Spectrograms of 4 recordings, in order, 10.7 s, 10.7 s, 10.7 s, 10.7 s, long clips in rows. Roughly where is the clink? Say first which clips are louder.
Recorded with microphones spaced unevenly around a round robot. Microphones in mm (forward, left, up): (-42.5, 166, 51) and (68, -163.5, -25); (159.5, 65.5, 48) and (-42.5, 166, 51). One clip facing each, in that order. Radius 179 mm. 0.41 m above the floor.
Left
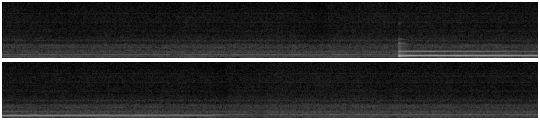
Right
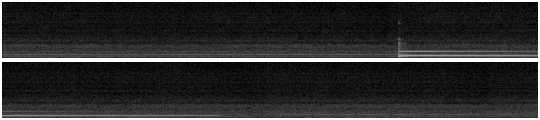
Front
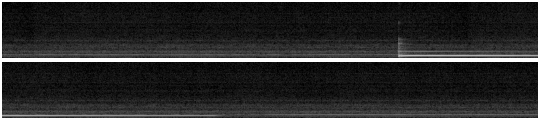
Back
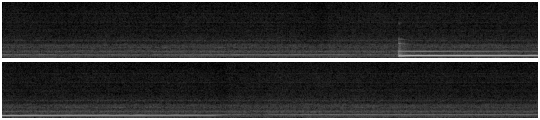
Right 1 dB, front 4 dB; ahead right.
